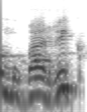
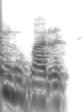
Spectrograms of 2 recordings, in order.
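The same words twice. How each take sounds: First: मुबारिक with an "i" in the last syllable, "mu-baa-rik"; common mispronunciation. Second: मुबारक with an "a" in the last syllable, "mu-baa-rak"; correct pronunciation. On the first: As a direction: say मुबारिक the mistaken way, ending in "-rik". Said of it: "बहुत से लोग इसको मुबारिक पढ़ते हैं". (मुबारिक, आख़िर में "रिक" वाला ग़लत तलफ़्फ़ुज़) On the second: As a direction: say मुबारक properly, ending in "-rak". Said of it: "असल लफ्ज है मुबारक". (मुबारक, आख़िर में "रक" वाला सही तलफ़्फ़ुज़) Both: Shown as a demonstration.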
